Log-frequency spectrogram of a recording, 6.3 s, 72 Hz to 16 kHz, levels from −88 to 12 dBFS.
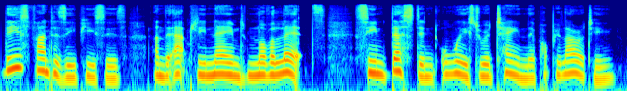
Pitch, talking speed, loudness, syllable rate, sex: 190 Hz, 145 wpm, -18 LUFS, 5.8 syllables/s, female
